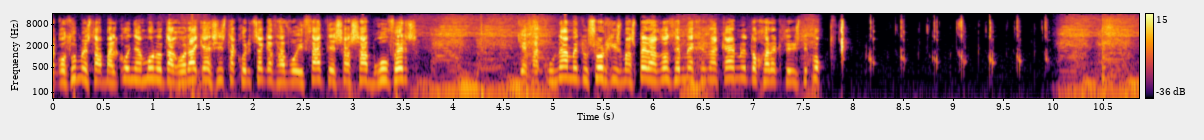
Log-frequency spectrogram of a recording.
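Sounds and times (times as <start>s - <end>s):
speech: 0.0s - 4.0s, 4.7s - 7.9s
voice imitating horse hooves with tongue clicks: 7.7s - 10.2s.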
